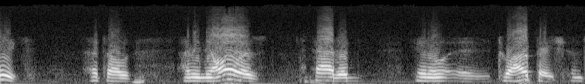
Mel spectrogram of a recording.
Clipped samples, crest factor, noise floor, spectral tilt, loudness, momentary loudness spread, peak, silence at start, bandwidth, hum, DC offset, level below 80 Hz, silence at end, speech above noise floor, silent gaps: 0.3%; 10 dB; -40 dBFS; -6 dB/octave; -10 LUFS; 15 LU; 0 dBFS; 0 s; 16.5 kHz; none; under 0.1%; -42 dBFS; 0 s; 31 dB; none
